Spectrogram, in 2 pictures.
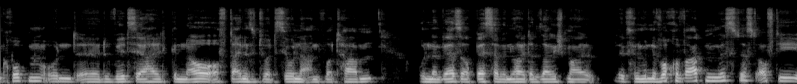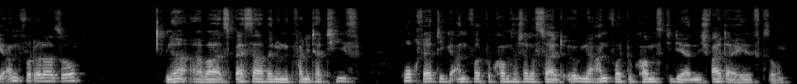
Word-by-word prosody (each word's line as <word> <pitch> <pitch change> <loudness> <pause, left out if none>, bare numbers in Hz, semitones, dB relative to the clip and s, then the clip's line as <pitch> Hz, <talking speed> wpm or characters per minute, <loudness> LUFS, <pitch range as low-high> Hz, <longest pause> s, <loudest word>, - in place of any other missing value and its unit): Gruppen 155 0 -1
und, 135 -2 -1
äh, 125 -1 -1
du 120 0 -4
willst 125 0 0
ja 120 0 +2
halt 125 0 -1
genau 125 +2 +4
auf 115 0 -1
deine 125 +2 +1
Situation 120 +1 -1
'ne 120 -4 +1
Antwort 115 +2 -6
haben. 125 +3 0 0.4
Und 125 -2 -1
dann 115 -1 +2
wäre 125 +1 +4
es 125 - -1
auch 120 - -1
besser, 125 0 +2
wenn 115 - +1
du 120 - +2
halt 120 0 +1
dann 115 - -1
sage 120 0 +2
ich 120 - -7
mal, 115 -3 -2 0.2
selbst 135 -3 -5
wenn 130 - +2
du 130 - +4
'ne 130 0 +3
Woche 155 0 +2
warten 165 +2 +3
müsstest 180 +2 0
auf 150 0 -1
die 155 -3 +1
Antwort 160 -1 -1
oder 155 -1 +2
so, 155 +3 0 0.8
ne, 130 +2 +2
aber 120 -1 +2
ist 115 - -3
besser, 130 0 +3
wenn 125 - +2
du - - +3
'ne 120 - +1
qualitativ 125 +3 -4 0.4
hochwertige 135 -5 0
Antwort 130 0 -2
bekommst, 130 -1 -2
anstatt, 125 +2 -1
dass 125 0 -1
du 125 - +3
halt 110 -1 +1
irgend 135 +1 0
'ne 125 - 0
Antwort 130 -2 0
bekommst, 130 +1 -1
die 120 - -9
dir 120 -2 +1
dann 110 - +1
nicht 110 0 -2
weiterhilft, 110 -3 -1
so. 95 +2 -8
125 Hz, 240 wpm, -23 LUFS, 120-135 Hz, 0.8 s, genau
